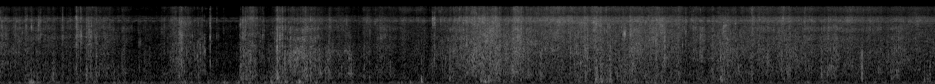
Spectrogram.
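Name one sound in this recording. Dry grass and leaves rustle and crackle close by as someone pushes through tall stalks.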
